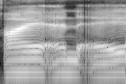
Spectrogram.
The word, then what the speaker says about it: Ina: And, just for anyone who's not familiar, it's I-N-A and it's pronounced Ina.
